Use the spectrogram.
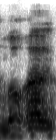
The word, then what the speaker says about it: Morin: De ahí esta reflexión final de Edgar Morin, que me permitirás pronunciarlo a la francesa. Edgar Morin, que sin duda es para nosotros el intelectual más ligado a nuestra autorreflexión universitaria, ¿no?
